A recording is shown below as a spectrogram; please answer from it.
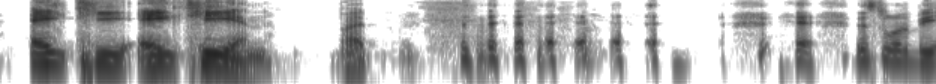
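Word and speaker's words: AT-AT: what the hell like you couldn't come is pronounced atat but this would would be at8 t 10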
